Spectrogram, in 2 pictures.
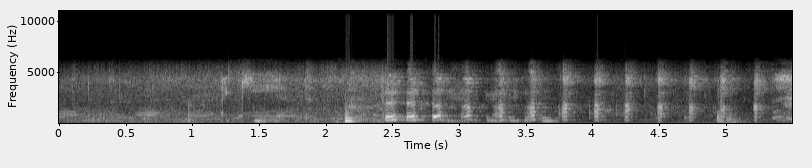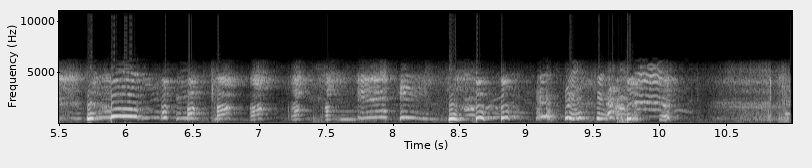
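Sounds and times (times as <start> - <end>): girl laughing in giggles: 2.2 - 10.3.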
